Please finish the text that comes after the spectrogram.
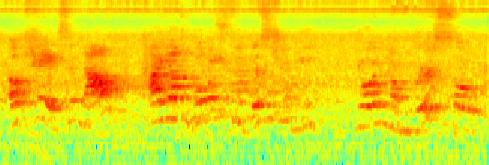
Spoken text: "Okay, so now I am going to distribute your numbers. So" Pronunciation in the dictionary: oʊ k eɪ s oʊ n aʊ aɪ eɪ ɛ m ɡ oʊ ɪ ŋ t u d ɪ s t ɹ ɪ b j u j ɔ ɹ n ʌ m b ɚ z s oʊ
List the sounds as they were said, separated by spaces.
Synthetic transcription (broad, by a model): oʊ k eɪ s oʊ n aʊ aɪ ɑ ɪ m ɡ oʊ ɪ ŋ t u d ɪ s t ɪ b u j ɔ ɹ n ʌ m b ɚ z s oʊ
